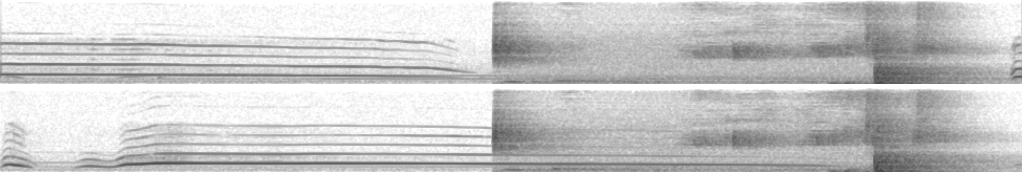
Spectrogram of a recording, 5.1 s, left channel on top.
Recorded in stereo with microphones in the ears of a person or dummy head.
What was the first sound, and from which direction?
Crushing, 20° right (ahead or behind).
